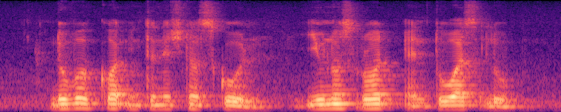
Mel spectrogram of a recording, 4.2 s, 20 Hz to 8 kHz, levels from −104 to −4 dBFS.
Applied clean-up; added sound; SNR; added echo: none; none; none; none.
